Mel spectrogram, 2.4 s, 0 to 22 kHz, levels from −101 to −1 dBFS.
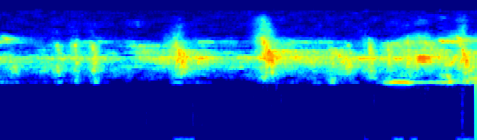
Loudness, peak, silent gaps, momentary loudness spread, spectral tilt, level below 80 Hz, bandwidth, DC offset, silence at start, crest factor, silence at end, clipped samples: -25 LUFS; -6 dBFS; none; 14 LU; 12 dB/octave; under -90 dBFS; 14.5 kHz; under 0.1%; 0 s; 22 dB; 0 s; under 0.1%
